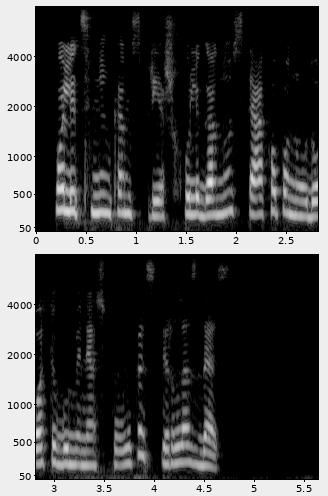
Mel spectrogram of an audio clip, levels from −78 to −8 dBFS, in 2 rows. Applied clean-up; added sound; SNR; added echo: neural mask model DeepFilterNet 3.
